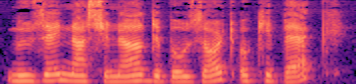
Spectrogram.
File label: "musee national quebec", French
